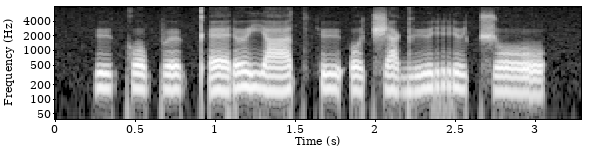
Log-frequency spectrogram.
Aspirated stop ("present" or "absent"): absent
